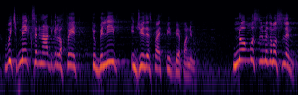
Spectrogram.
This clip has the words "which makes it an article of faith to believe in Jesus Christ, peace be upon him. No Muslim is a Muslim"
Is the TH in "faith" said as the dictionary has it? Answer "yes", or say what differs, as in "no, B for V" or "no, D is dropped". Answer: no, T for TH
